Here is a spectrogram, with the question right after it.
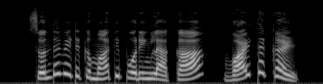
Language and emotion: Tamil, happy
